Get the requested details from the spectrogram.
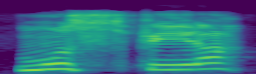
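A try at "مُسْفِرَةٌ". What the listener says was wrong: مسفیرہ، را موٹی پڑھیں.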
